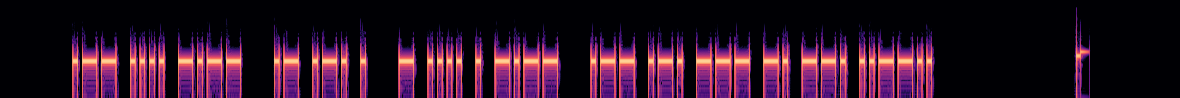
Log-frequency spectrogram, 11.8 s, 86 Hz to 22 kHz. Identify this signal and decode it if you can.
Morse code, heard as a keyed tone, about 25 wpm, 700 Hz. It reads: WHY ARE THEY WRONG?
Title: Sentences from Top 900 Words 25wpm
